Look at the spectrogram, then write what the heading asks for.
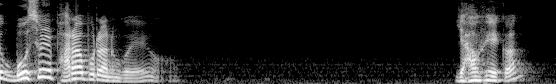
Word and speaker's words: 야훼: 잘 아는 이름이 뭐예요 구약에서는 여호와 정확한 발음은 야훼입니다 야훼 그게 우리가 한국 성경으로 오면서 여호와가 됐는데 원래는 야훼예요 야훼 그 이스라엘 백성들이 발음이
